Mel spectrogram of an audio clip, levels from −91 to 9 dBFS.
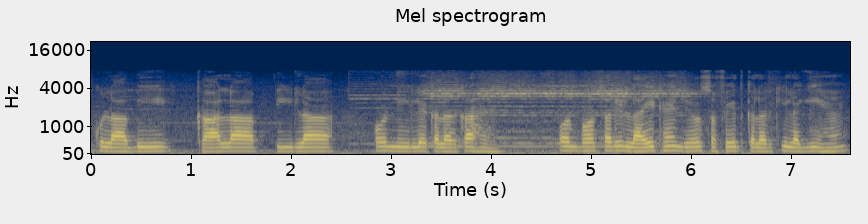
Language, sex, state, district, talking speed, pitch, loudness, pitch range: Hindi, male, Uttar Pradesh, Etah, 150 wpm, 140 Hz, -15 LUFS, 135-145 Hz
